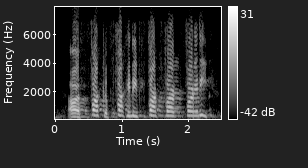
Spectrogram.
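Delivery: frustrated, exasperated, angry delivery. Reacting to a monster in a game turn: frustrated angry swearing. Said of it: "I'm so mad".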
